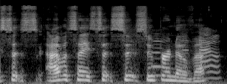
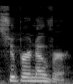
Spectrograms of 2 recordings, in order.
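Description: First: The word ends in a plain uh vowel. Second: The word ends in an er sound. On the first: "So I would say supernova" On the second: "and Crichton said supernova"

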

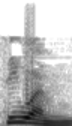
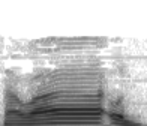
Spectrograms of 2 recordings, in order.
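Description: First: The s is followed by a short i. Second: The s is followed by a long a. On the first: "siwan, bi kasri sin wal qasr" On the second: "sawa dengan fathah sin dan mad"

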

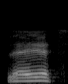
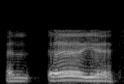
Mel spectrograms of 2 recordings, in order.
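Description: First: The y sound is weak and barely heard. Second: The y sound is clear and firmly pronounced. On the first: The speaker calls it wrong. "ما قول نصرف الآيات، فين الياء؟" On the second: The speaker calls it right. "محققش واضغط على مخرجها"

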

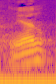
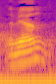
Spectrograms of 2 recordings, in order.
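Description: No difference in how they are said.

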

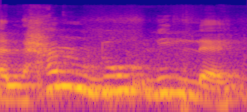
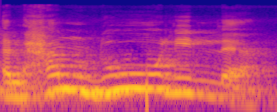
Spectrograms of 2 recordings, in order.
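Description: First: The vowel after d is kept short and light. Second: The vowel after d is stretched into a long u. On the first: The speaker calls it right. "لكن هي الحمد لله" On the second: The speaker calls it wrong. "ما تقوليش الحمد لله، ما تبلغيش في الضمة فيتولد عنها واو مادية"

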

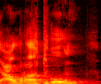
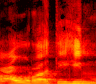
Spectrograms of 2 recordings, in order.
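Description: First: The vowel before -hum is a u sound. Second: The vowel before -hum is an i sound. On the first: The speaker calls it wrong. "مستحيل تكون في مفعول به منصوب بالضمة" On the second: The speaker calls it right. "منصوب لكن بالكسر نيابة عن الفتحة"

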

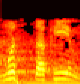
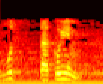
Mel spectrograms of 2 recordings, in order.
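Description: First: The consonant after mu is a th sound. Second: The consonant after mu is an s sound. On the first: The speaker calls it wrong. "jangan dibaca dengan sa" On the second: The speaker calls it right. "sin mustaqim"

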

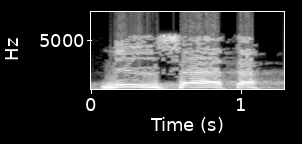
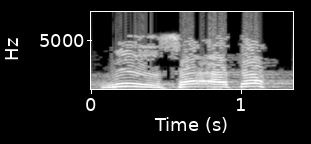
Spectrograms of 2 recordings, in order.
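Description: First: The glottal stop is replaced by a long a. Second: The glottal stop is kept with a vowel. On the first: "وأبدله ... ابدل الايه الهمزة" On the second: "الباقون"

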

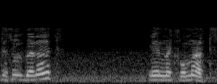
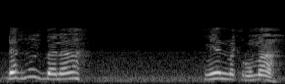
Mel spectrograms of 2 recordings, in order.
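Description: First: The plural words end with a t sound. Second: The plural words end with an h sound. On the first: This is the usual form. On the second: This is the rare pausal form that was heard from speakers.

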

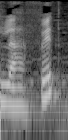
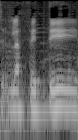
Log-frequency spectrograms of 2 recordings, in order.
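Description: First: The stress falls on the first E. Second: The stress falls on the last E. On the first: The speaker calls it right. "está el acento en la primera E" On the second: The speaker calls it wrong. "no es La Fete"

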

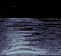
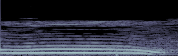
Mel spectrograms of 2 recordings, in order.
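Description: First: The vowel is a short, harsh 'a' sound. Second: The vowel is a long, fronted 'ee' sound. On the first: The speaker calls it right. "لا من قاسية هكذا" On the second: The speaker calls it wrong. "لا تقل مين، هذه الإمالة لا وجود لها في لسان العرب"

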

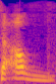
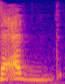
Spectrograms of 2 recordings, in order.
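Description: First: The final consonant is prolonged from the tongue's side. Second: The final consonant is a short, heavy d stop. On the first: The speaker calls it right. "أض وليس" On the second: The speaker calls it wrong. "وليس أد"

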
